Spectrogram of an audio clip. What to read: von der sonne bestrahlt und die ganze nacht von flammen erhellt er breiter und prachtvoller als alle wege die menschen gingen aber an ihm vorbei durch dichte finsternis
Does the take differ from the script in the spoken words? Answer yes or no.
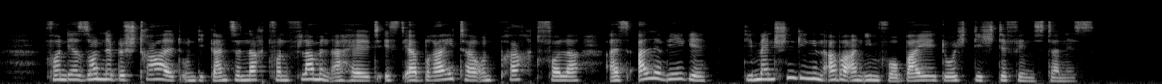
yes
